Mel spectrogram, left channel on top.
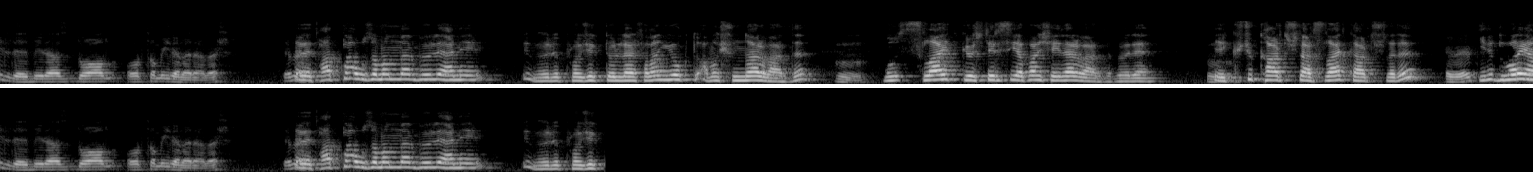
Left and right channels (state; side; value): drops out; right; at 6.1 s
